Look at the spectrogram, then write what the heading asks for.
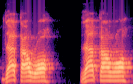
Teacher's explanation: Lihat dzakarah di sini harus dalam keadaan tafkhim ra.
